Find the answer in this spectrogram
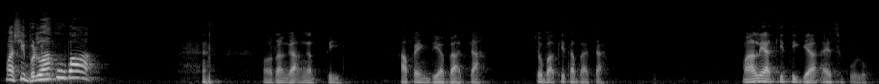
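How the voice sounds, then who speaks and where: A middle-aged male pastor preaching a sermon, animated and teasing, with rhetorical questions and sudden shifts between loud quotes and low asides. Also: moderate pace, long pauses. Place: church.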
